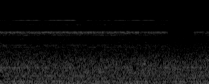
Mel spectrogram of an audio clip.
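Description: A 73-year-old train running in the video game Transport Fever, a steady rolling rumble with high, sustained wheel squeal throughout, fairly quiet and unbroken.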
